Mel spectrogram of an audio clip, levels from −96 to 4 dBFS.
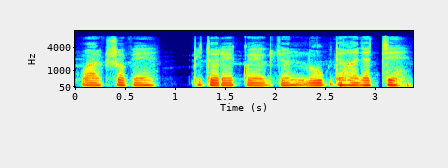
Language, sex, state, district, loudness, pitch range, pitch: Bengali, male, Assam, Hailakandi, -16 LUFS, 135-145 Hz, 140 Hz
